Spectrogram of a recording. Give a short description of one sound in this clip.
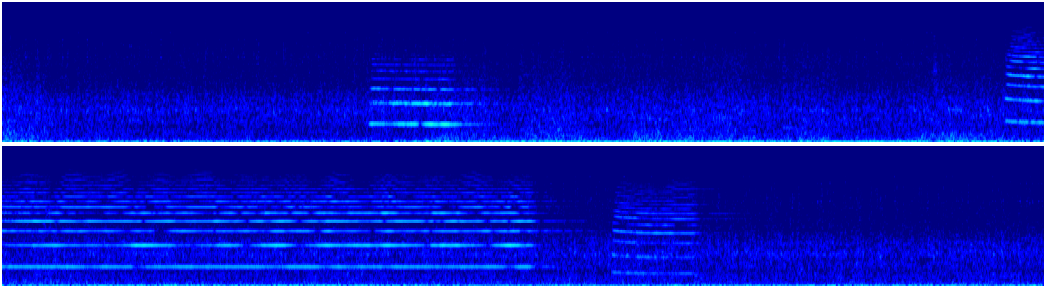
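Race car engines rumble steadily at idle.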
